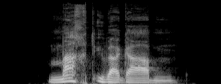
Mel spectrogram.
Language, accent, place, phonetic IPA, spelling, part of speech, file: German, Germany, Berlin, [ˈmaxtʔyːbɐˌɡaːbn̩], Machtübergaben, noun, De-Machtübergaben.ogg
- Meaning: plural of Machtübergabe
